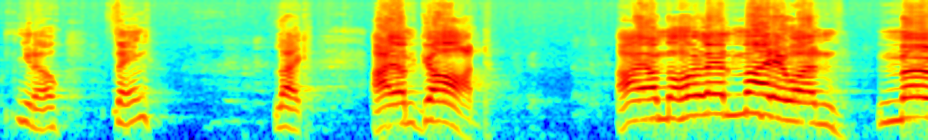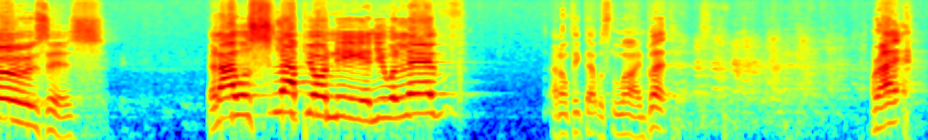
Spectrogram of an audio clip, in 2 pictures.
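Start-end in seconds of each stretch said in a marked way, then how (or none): 3.7-14.0 slow, booming, deep-sounding voice of God. Mocking a film's child voice of God, showing how it should sound, booming Charlton Heston God voice. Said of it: "God's voice sounds like Charlton Heston through a boom".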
